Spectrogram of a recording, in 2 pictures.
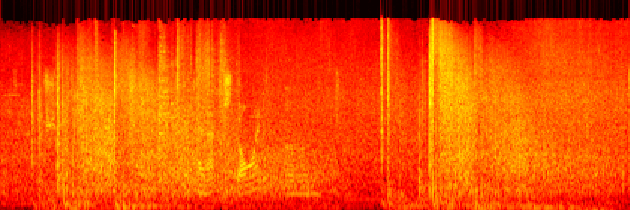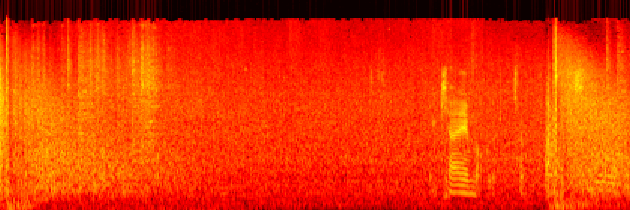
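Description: Shells explode with loud booms.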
